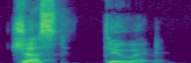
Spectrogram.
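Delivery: slow, mildly growled order. A narrator's reading. Knight overruling his lieutenant, slow growled order. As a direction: draw each word out as a firm command. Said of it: "Geralt growled".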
